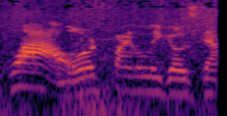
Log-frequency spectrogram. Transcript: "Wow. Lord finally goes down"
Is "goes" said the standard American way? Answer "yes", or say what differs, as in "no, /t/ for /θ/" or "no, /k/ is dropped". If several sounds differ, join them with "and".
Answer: yes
